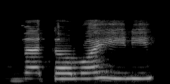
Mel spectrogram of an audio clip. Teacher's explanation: 6 harkat dan zal yang bertanda sabdu itu di hujung lidah makhrajnya.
